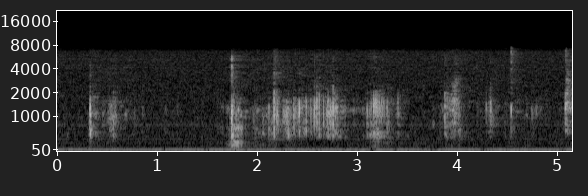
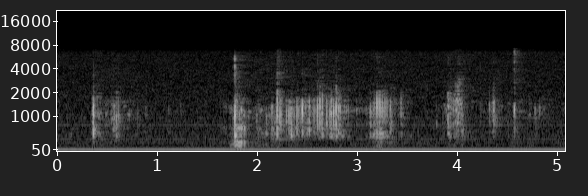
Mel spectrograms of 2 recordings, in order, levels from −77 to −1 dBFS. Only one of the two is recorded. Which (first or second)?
second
